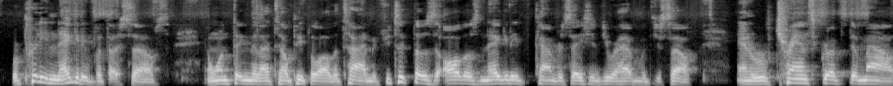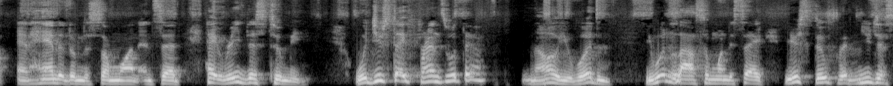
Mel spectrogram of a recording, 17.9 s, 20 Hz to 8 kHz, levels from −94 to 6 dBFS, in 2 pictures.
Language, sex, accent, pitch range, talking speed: English, male, American, 115-150 Hz, 220 wpm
